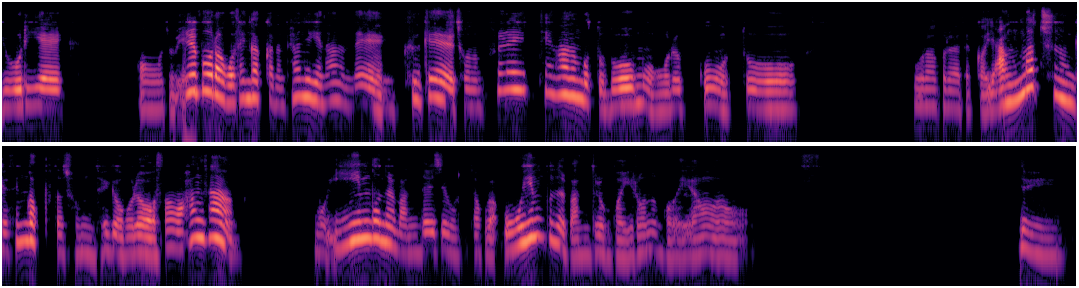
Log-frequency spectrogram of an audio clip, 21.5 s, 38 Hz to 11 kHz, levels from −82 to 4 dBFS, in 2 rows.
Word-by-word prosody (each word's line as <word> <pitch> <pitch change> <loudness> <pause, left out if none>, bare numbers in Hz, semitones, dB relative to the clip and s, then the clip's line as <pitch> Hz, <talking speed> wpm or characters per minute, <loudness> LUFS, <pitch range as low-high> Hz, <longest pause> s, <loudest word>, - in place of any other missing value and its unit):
요리의 160 0 +1 0.7
어 145 0 -10
좀 - - -14
일부라고 280 -8 +6
생각하는 215 -5 -2
편이긴 230 -2 -1
하는데 185 -6 -5 0.2
그게 220 -3 +1
저는 160 -1 -11
플레이팅하는 285 -5 +1
것도 190 -9 -4
너무 165 -3 +2
어렵고 160 0 -7
또 150 -2 -4 1.2
뭐라 165 0 -11
그래야 155 -2 -12
될까? 135 -2 -11
양 175 +7 +3
맞추는 265 - +3
게 165 -2 -8
생각보다 230 -3 -2
저는 145 -2 -16
되게 160 +4 -11
어려워서 145 +4 -1
항상 270 +5 +3 0.7
뭐 - - -15
2 210 +7 0
인분을 260 -4 +4
만들지 165 +3 -7
못하고 145 0 -15
막 - - -10
5 180 +7 +1
인분을 265 -3 +1
만들고 135 +2 -11
막 125 - -9
이러는 150 +6 -13
거예요. 130 0 -12 2.7
네. 140 -8 -12
170 Hz, 245 characters per minute, -26 LUFS, 145-225 Hz, 2.7 s, 일부라고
